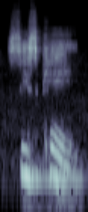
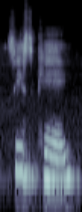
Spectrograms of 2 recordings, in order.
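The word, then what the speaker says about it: Ciskei: The first two, I've brought them because they have the same pronunciation. Look at this. Cis-K, trans-K. So whenever you feel like perhaps you're getting confused or forgetting, remember the pronunciation. Cis-K, trans-K.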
